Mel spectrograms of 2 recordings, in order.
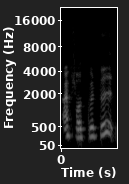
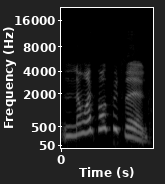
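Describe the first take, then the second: First: Said in the usual way. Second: "fuck" leaned on with a falling tune; stress on fuck. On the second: Real, not acted. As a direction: insist by hitting "fuck".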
